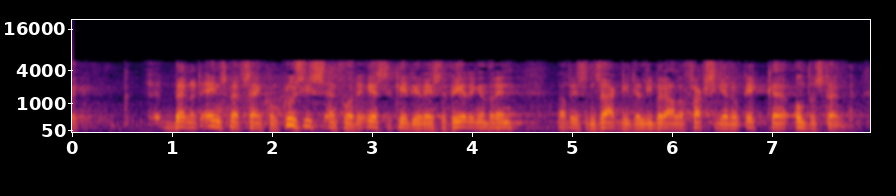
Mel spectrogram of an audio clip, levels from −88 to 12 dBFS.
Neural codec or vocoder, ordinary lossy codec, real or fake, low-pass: vocoder, 44.1 kHz, 128 mel bands every 512 samples, BigVGAN v2; none; fake; 5.4 kHz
